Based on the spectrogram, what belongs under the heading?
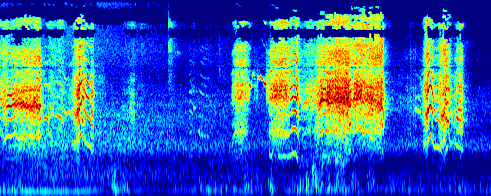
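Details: Wild sulphur-crested cockatoos going crazy: harsh, raucous screeches in several grating bursts over a few seconds, loud and broadband with a rough, rasping edge.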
